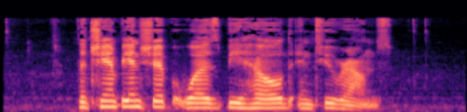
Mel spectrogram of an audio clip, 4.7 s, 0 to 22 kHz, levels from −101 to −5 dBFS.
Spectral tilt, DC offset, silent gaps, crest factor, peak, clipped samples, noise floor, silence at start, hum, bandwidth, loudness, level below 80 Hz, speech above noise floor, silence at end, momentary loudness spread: -4 dB/octave; under 0.1%; none; 18 dB; -2 dBFS; under 0.1%; -57 dBFS; 0.8 s; none; 11.5 kHz; -17 LUFS; -56 dBFS; 40 dB; 0.8 s; 10 LU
